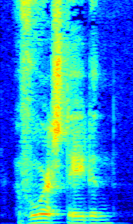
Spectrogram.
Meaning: plural of voorstad
- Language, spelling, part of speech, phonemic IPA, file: Dutch, voorsteden, noun, /ˈvorstedə(n)/, Nl-voorsteden.ogg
